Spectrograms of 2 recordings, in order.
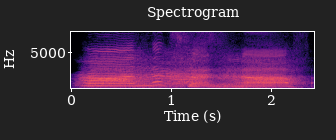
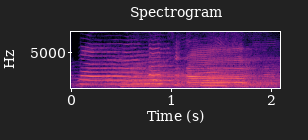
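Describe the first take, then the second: First: Shouted Run then slow that's enough; shouted catchphrase. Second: High Run, then a slow that's enough; throwaway delivery. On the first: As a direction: call out Run then drag the rest. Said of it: "One, two, three". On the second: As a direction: toss it off, drawn-out. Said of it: "maybe throw it away more". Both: Shown as a demonstration.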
